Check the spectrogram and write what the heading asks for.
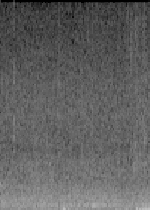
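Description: Honey bees buzzing in a steady hum from an open hive box, with bees flying close around during a frame inspection.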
